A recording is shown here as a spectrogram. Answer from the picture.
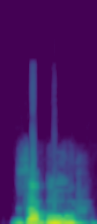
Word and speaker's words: زبور: آسان ہے۔ ایوب، ایوب۔ زبور، زے کے اوپر زبر ہے، بے کے اوپر پیش ہے، زبور۔ امثال، اس کا تلفظ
